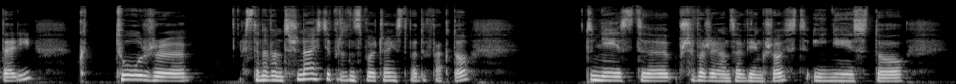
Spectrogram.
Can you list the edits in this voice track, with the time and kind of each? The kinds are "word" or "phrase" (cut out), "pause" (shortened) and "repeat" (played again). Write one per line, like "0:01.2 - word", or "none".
0:08.1 - word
